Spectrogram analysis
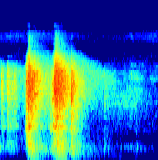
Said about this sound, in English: This thing gets heavier every week. Door's not that heavy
